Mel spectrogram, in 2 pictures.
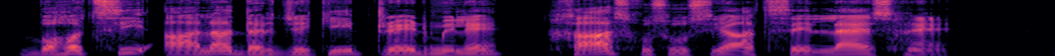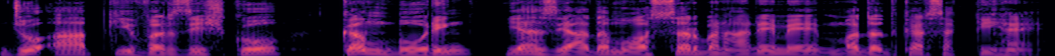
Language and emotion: Urdu, neutral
